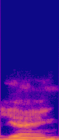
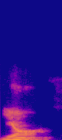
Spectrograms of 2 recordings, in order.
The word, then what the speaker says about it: Yang: how to use it you might pronounce that word Yang that's fine but a lot of folks pronounce it yawn so the definition of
